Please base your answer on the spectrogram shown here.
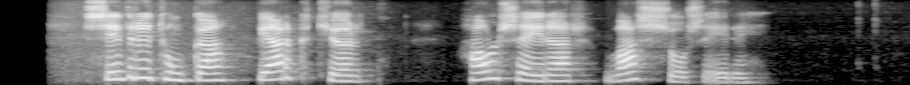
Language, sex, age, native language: Icelandic, female, 40-49, Icelandic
